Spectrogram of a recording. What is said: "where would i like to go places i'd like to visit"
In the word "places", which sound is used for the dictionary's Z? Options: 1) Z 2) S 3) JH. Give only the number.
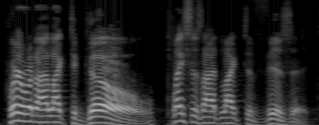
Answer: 1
